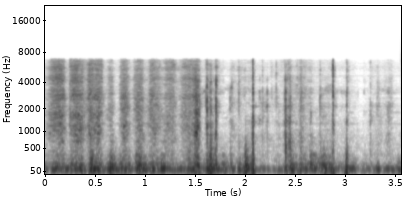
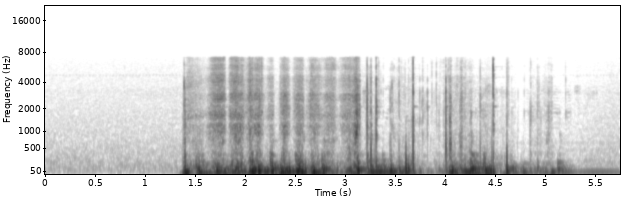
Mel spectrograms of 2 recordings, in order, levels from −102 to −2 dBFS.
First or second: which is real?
second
